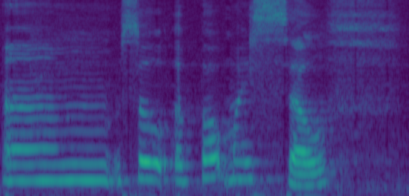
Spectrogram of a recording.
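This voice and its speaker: Woman, interview guest, hesitant, halting, faint background noise. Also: on the high side. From Portugal and Angola. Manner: hesitant, halting, with many fillers and restarts. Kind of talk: casual interview chat.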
